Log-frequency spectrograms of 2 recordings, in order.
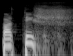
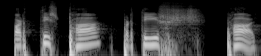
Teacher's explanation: और जब यह श होता है इस श के साथ में जब हम उच्चारण करेंगे प्रतिष् तो उसमें थ की जगह क्या हो जाएगा ठ बन जाएगा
